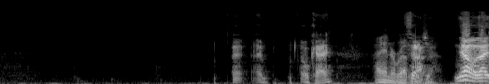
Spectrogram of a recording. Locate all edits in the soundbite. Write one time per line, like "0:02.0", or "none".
none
